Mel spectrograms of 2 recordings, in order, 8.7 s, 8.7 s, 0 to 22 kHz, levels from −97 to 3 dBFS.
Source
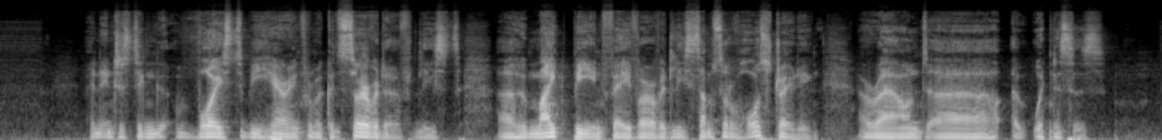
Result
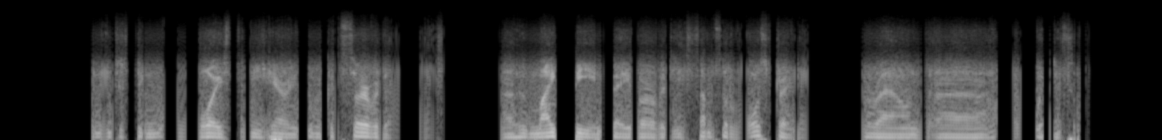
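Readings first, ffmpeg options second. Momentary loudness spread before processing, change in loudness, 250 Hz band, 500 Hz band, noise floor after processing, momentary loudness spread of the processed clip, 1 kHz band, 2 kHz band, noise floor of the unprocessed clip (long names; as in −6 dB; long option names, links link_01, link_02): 13 LU, −8.5 dB, −9.0 dB, −9.0 dB, below −85 dBFS, 17 LU, −7.5 dB, −3.5 dB, −52 dBFS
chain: -af "aeval=exprs='val(0)*gte(abs(val(0)),0.075)':channel_layout=same,lowpass=frequency=7800:width_type=q:width=2.1,highshelf=frequency=3800:width_type=q:width=3:gain=-11.5,volume=-9dB"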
